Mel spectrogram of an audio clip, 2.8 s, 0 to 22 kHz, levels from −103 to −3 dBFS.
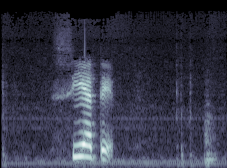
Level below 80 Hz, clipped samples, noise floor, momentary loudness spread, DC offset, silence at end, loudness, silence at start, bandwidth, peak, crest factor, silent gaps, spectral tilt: -66 dBFS; under 0.1%; -56 dBFS; 27 LU; under 0.1%; 0.2 s; -18 LUFS; 0.9 s; 11.5 kHz; -2 dBFS; 22 dB; none; -5 dB/octave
